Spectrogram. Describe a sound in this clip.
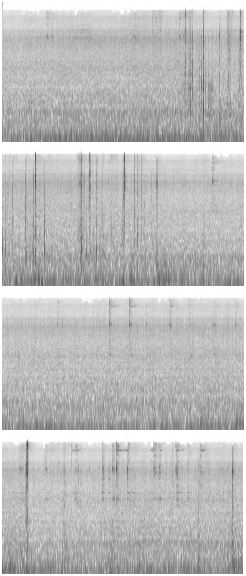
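A car engine rumbles low and steady while driving.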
